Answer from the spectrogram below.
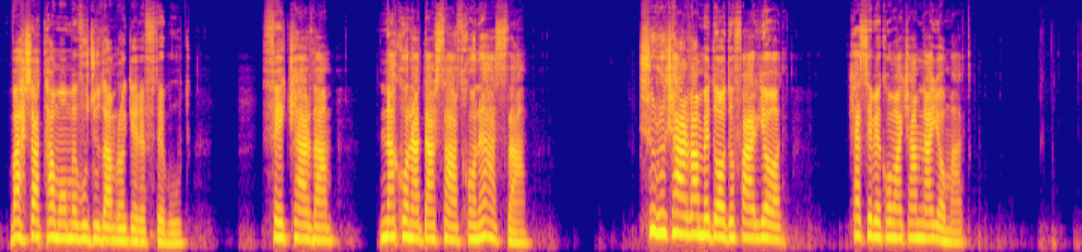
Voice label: horror; nakhon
